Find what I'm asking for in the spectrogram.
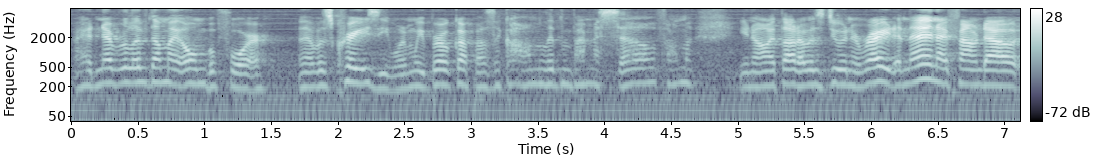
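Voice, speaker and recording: A woman at a fairly quick pace, fairly even intonation, light background noise. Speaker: stand-up comedian. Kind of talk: stand-up comedy routine. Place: stage. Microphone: handheld.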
